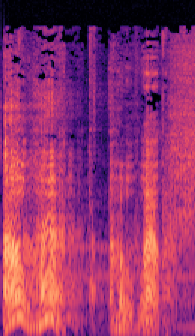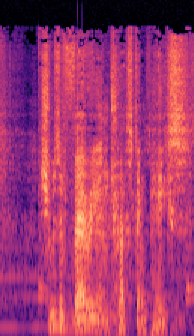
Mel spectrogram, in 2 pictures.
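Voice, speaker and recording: Man acting a devilish villain, low voice, very animated intonation, taunting, sinister, audio drama, prominent music behind. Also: takes it slowly, exaggerated voice. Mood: mocking. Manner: smug, taunting. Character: sinister, mocking male villain with devilish air.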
